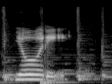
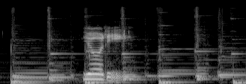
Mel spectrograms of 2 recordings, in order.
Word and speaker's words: 요리: YORI. This is pronounced as a two-syllable word. The first one is yo, second syllable is ri. YORI. YORI.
